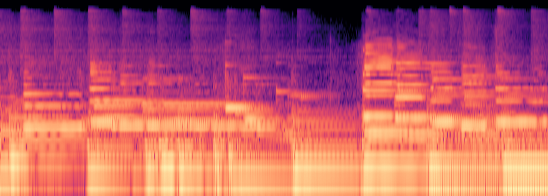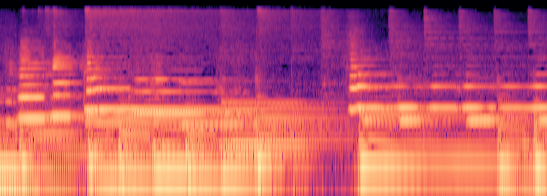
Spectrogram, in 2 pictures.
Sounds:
playing saxophone, Saxophone, Music

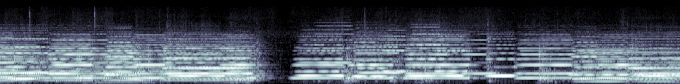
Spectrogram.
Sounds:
Organ, Hammond organ

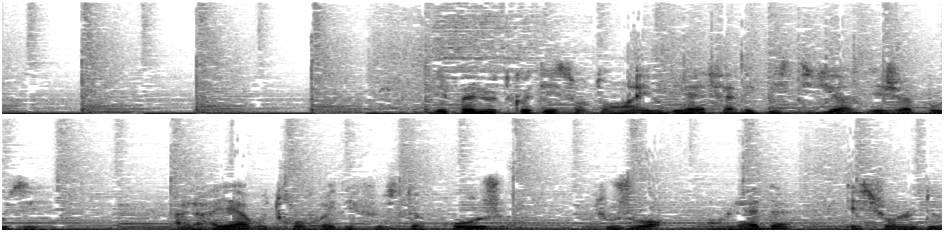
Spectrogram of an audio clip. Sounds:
Music, Speech

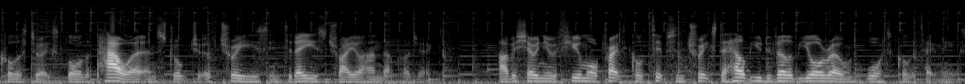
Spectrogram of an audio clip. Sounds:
Speech, Music

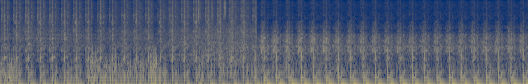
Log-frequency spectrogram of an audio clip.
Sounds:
Engine

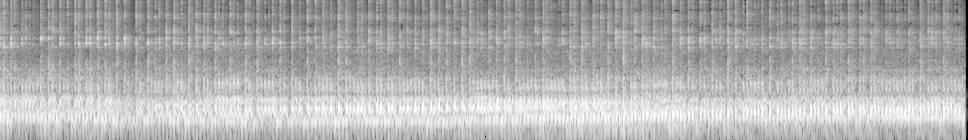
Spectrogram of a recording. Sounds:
Medium engine (mid frequency), Vehicle

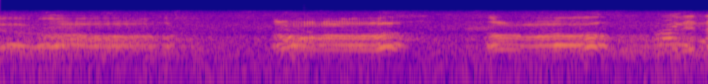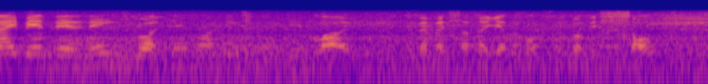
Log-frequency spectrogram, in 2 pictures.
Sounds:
Speech

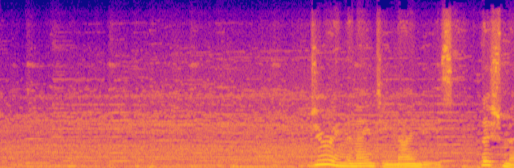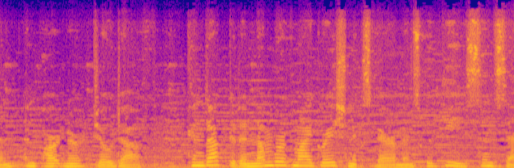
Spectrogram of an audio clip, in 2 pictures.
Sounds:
Speech, Music

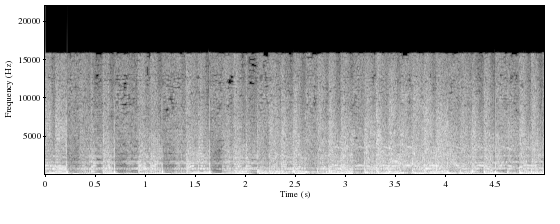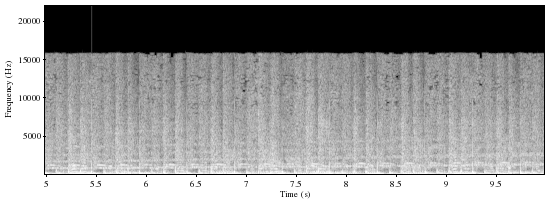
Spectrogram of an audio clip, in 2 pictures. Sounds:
Electronic dance music, Music

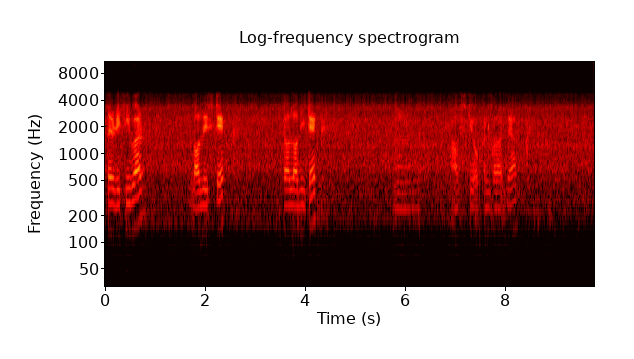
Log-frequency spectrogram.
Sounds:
Speech

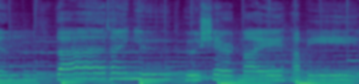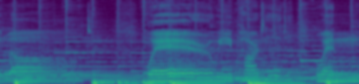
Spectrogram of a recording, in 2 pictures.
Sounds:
Music, Male singing

